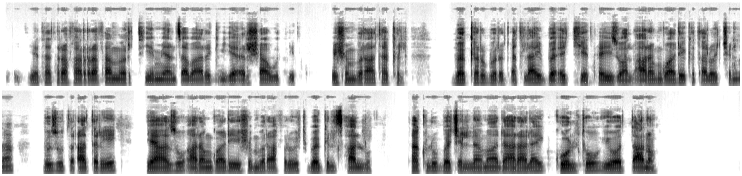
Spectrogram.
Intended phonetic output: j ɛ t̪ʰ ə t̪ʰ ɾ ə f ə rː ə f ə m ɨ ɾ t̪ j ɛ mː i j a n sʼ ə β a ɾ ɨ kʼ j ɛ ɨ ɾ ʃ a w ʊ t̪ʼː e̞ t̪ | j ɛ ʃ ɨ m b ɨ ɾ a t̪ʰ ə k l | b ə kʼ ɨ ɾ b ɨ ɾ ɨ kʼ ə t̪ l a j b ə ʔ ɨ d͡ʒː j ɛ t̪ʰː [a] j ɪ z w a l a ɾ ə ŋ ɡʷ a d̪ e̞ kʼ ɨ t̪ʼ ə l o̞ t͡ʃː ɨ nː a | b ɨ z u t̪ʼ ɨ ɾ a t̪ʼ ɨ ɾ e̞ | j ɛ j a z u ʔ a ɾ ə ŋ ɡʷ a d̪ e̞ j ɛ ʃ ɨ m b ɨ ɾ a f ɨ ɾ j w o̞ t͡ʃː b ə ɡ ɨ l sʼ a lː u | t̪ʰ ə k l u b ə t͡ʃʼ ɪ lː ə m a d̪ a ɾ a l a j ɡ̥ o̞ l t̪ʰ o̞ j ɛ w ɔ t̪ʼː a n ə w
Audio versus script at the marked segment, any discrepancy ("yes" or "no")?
yes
